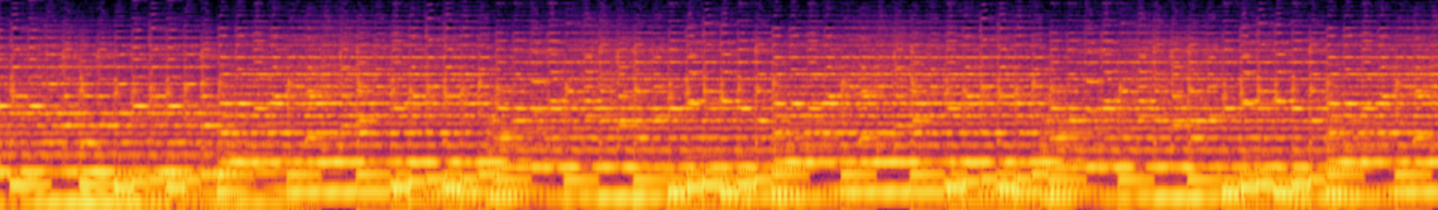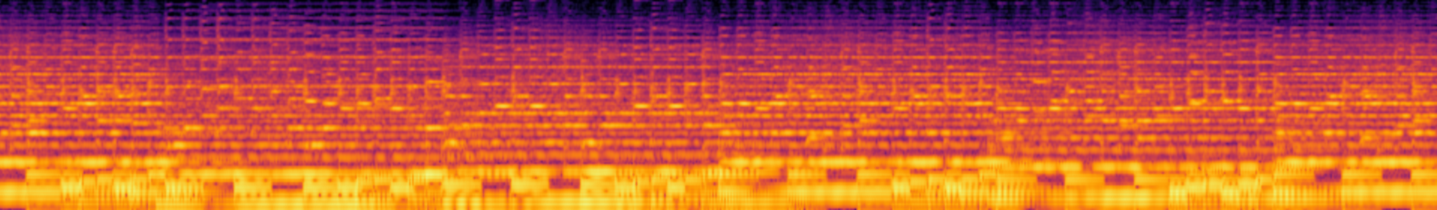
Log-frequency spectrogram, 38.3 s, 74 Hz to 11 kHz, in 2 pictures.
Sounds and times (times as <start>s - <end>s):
Theme music: 0.0s - 38.3s.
